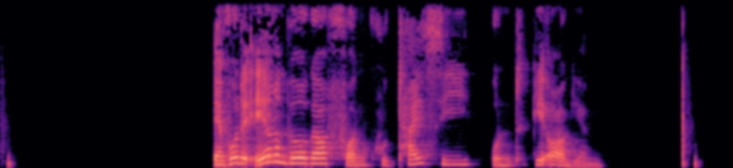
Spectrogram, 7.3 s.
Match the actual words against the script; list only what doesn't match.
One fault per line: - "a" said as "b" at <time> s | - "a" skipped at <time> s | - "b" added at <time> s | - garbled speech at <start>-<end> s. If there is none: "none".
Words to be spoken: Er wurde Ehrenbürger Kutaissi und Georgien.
- "von" added at 3.3 s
